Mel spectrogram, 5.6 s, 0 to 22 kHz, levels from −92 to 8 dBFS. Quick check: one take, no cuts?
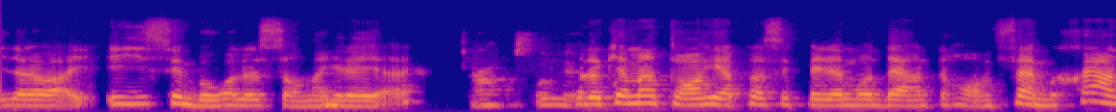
yes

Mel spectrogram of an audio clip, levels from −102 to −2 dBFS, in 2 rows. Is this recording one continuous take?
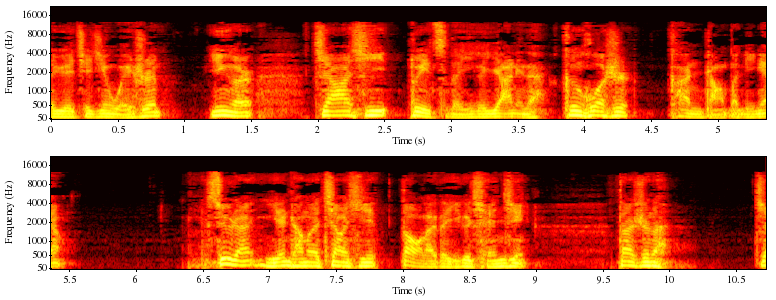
no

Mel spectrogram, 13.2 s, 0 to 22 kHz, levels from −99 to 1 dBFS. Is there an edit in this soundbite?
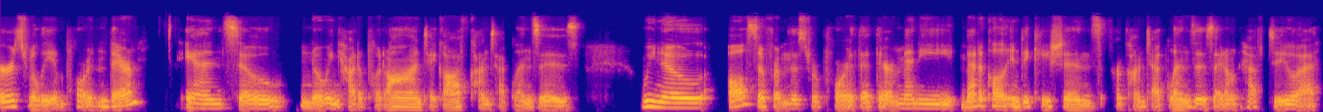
no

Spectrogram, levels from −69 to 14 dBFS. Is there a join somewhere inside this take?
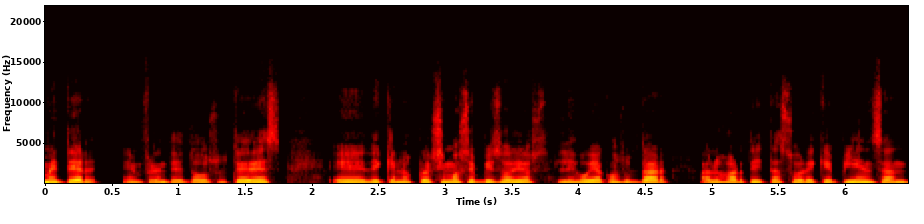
no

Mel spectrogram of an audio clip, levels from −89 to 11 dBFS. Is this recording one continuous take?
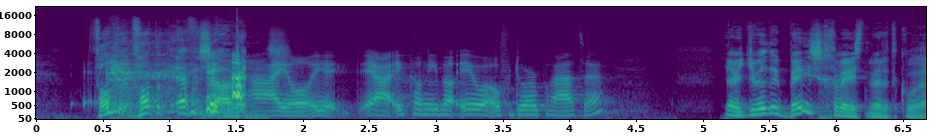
no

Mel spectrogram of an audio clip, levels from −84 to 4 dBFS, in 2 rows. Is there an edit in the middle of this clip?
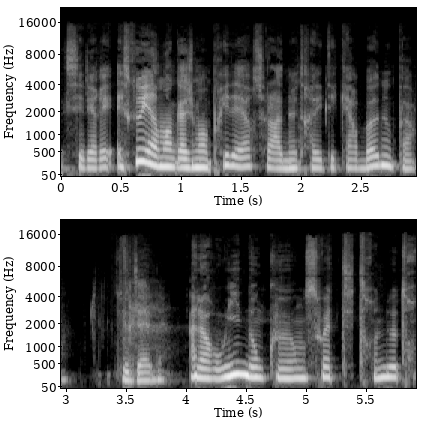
no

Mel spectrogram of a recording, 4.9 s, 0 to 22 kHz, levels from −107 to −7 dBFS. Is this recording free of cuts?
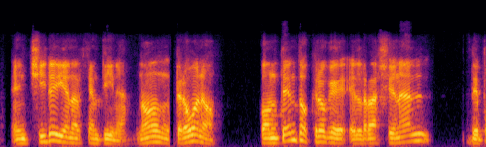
no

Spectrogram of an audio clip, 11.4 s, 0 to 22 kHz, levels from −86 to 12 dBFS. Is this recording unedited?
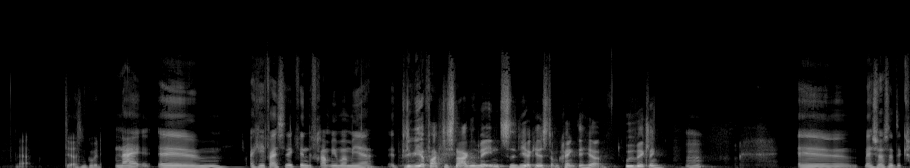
no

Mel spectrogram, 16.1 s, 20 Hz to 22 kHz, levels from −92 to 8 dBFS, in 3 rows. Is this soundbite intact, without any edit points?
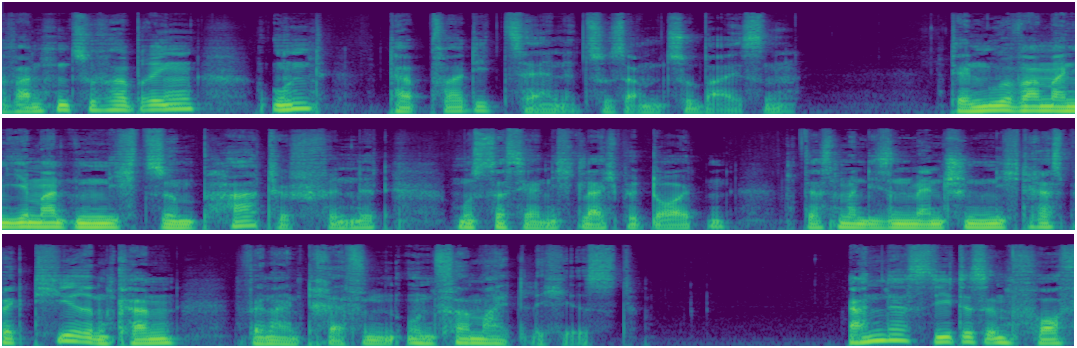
no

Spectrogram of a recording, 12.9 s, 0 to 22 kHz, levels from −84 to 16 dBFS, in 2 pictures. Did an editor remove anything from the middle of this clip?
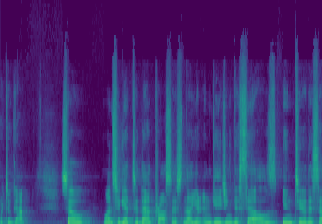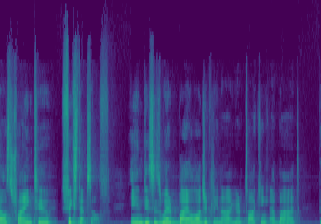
yes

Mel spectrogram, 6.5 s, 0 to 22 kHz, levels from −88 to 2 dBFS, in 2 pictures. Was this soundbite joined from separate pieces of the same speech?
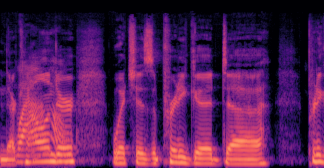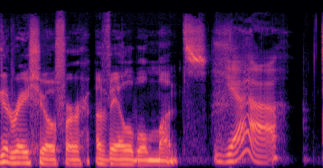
no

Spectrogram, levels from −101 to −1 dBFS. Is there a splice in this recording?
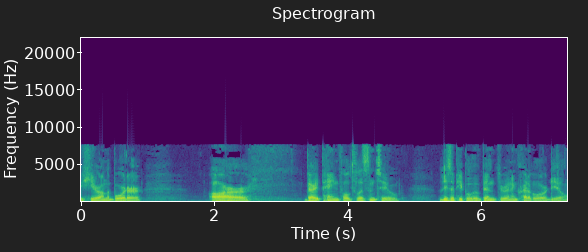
no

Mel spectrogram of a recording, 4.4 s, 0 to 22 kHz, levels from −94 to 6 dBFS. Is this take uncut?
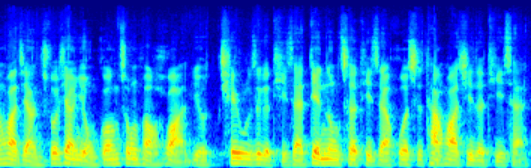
yes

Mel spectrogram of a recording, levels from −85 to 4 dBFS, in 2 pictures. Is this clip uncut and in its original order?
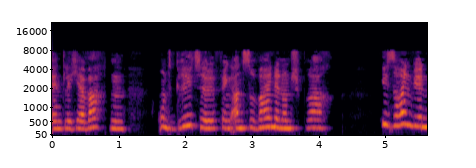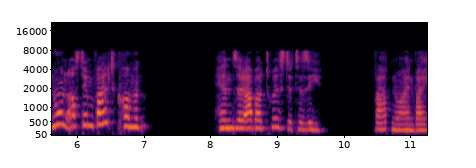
no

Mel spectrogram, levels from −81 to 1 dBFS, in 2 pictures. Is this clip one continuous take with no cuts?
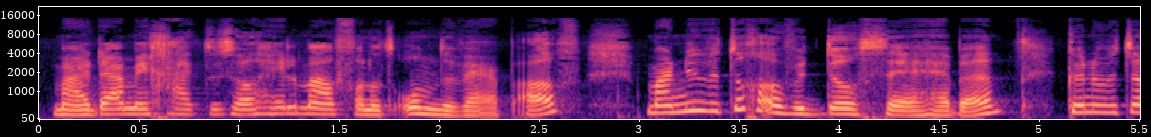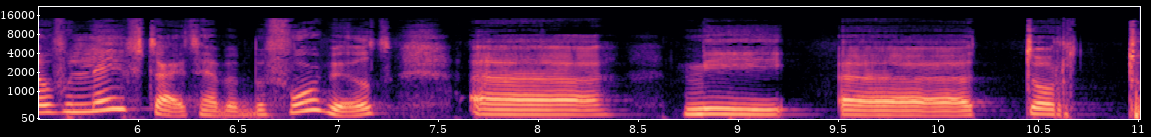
yes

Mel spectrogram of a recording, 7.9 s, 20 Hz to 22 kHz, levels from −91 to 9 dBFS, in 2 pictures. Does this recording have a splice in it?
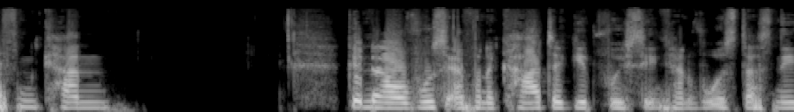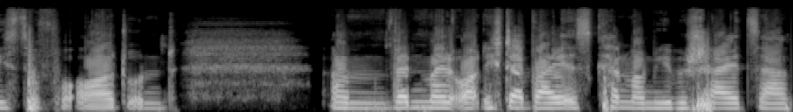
no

